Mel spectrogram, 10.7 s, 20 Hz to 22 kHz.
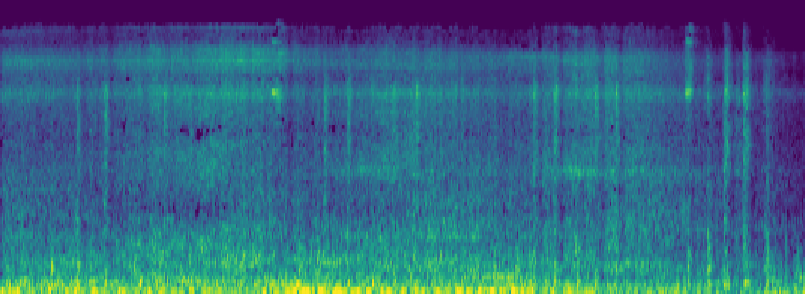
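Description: NI Railways Class 3000 diesel multiple unit running past at close range and pulling away: a steady low drone from its diesel engines, with the rumble of wheels on the rails. The drone eases about nine seconds in as the rear passes, and a few sharp wheel clicks over rail joints come near the end.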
